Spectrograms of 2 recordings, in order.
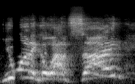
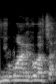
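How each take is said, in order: First: High, raised-voice confrontation; retold yelled challenge. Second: Said in the usual way. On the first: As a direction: call them out, voice climbing high. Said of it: "And I started yelling". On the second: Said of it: "And he goes".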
